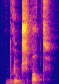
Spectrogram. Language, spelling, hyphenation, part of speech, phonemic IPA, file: Dutch, bloedspat, bloed‧spat, noun, /ˈblut.spɑt/, Nl-bloedspat.ogg
- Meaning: blood stain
